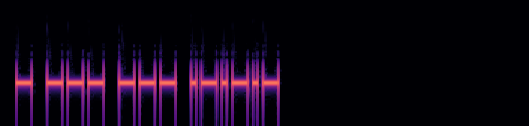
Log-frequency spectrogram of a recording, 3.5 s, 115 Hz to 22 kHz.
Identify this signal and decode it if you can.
Morse code, heard as a keyed tone, about 34 wpm, 700 Hz. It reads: TOO.
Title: Sentences from Top 700 Words 35wpm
